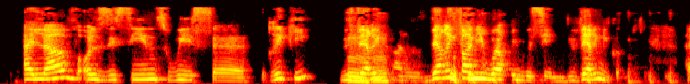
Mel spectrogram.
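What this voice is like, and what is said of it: Put-on French accent. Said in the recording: “answer these questions in a French accent ... answer in a French accent.”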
